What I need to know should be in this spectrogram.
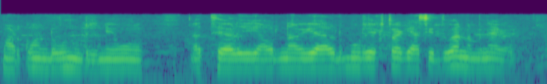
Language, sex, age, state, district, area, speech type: Kannada, female, 60+, Karnataka, Dharwad, rural, spontaneous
